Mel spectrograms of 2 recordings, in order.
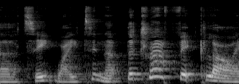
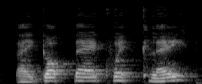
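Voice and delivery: usual speaking voice

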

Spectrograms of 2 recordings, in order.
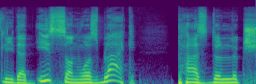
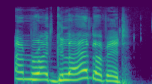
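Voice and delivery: very high, complaining, high-pitched whine; 10 semitones higher than usual. Narrator voicing the old man answering the others, whining. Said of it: "whined the old man".

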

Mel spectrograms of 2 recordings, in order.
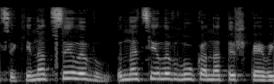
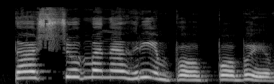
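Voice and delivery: out-loud exclamation, crying out; 4 semitones higher, 4 dB louder than usual. A man, contradicted by the boys, answers them exclaiming. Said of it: "вигукнув Тишкевич".

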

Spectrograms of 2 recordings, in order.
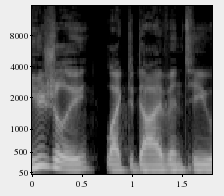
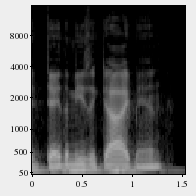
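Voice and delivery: ordinary delivery

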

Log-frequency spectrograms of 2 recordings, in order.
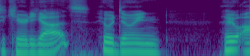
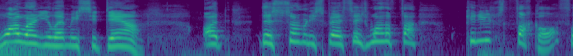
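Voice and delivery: very high, loud, furious angry rant; 11 semitones higher, 6 dB louder than usual. Retelling a woman going off at a security guard, retelling an angry tirade. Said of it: "She went on a tirade".

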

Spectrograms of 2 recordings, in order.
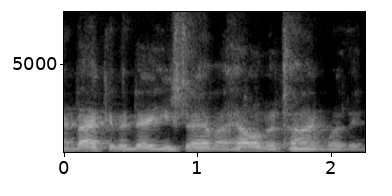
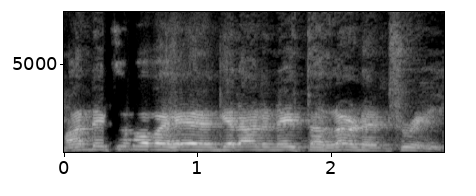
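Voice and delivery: put-on scolding wrestler voice, pitched higher; 8 semitones higher, 3 dB louder than usual. Retelling how Ernie Ladd scolded Bundy: Ernie Ladd impression. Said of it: "I've heard Bruce Pritchard do that same impression".

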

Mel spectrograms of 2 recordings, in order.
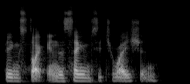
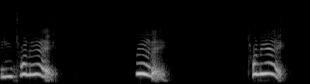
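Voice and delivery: squeaky, very high-pitched put-on voice. Imitating people who doubt the speaker's age: imitating people in a high-pitched voice. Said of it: "that high-pitched voice".

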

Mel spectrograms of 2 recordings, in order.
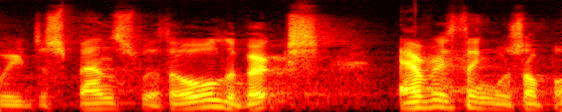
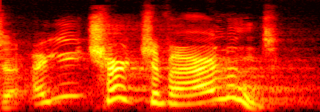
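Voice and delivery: mock carrying, loud, very high call-out; 3 dB louder than usual. Retelling how an unsure man asked people their church: imitating a fairly loud voice. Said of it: "in a fairly loud voice".

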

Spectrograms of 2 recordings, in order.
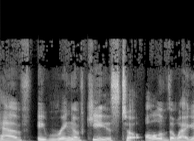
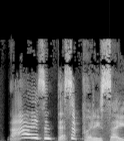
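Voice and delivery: shrill, sing-song, very high swooping gloating villain cackle; 14 semitones higher than usual. A narrator voices a halfling woman surrounded by rats, cackling. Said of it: "She cackles".

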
